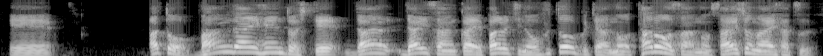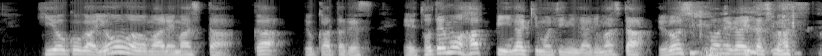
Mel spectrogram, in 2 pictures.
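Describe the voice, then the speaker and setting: A man hosts a relaxed group podcast over a slightly dull remote home recording. He talks quickly with a very animated pitch, slipping from polite announcements into chatty asides. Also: slightly rough. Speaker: host, leader of an amateur drama group. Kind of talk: hosting a casual podcast round-table.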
